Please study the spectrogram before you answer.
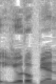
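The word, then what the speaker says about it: European: अब यहाँ पर जो यूरोपियन है, भले ही इसकी शुरुआत स्वर से हो रही है लेकिन जब हम इसका उच्चारण कर रहे हैं तो इसका उच्चारण व्यंजन से हो रहा है।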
